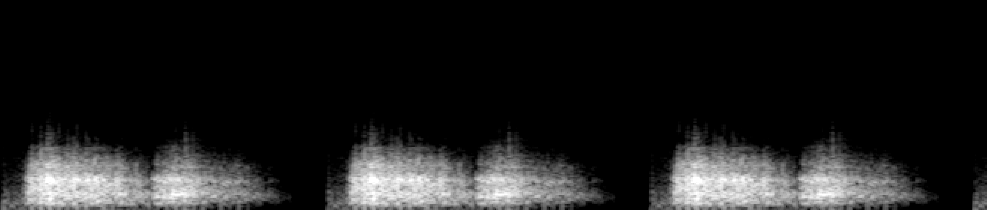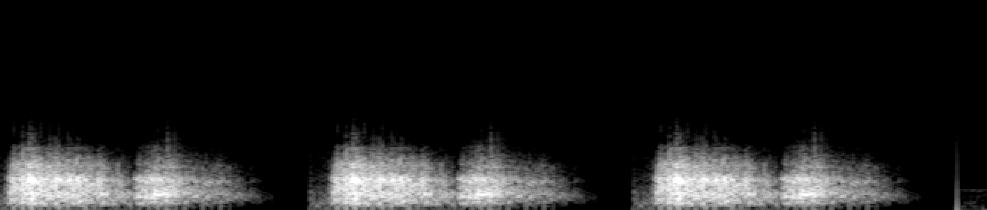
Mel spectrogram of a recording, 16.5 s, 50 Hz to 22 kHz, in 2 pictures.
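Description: Six loud, rough breath cycles at about 22 a minute; harsh vesicular breathing, exaggerated normal-type breath sounds.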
